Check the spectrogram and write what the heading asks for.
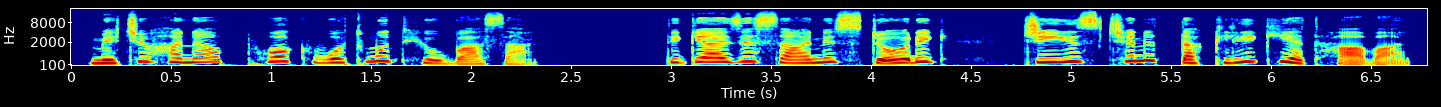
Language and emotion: Kashmiri, sad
